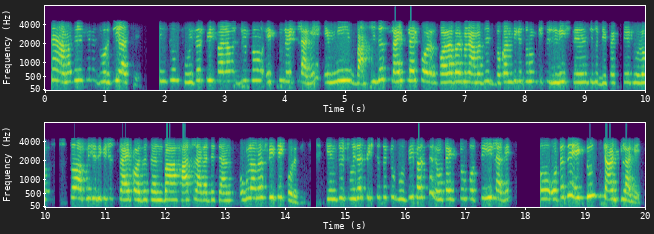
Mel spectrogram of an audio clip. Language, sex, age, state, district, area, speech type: Bengali, female, 30-45, West Bengal, Purulia, rural, conversation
